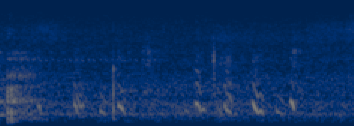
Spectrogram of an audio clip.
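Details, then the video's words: Star, a female pet hamster just over two years old, squeaking as she sniffs around indoors: a run of short, soft, chirpy squeaks, some rising and some falling, scattered irregularly over about two seconds against a low room hiss. "A cute squeaking hamster"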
